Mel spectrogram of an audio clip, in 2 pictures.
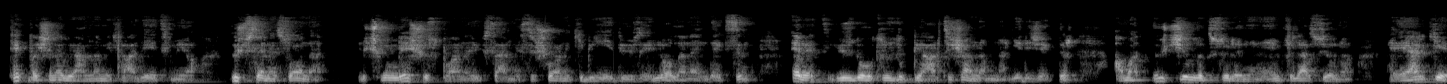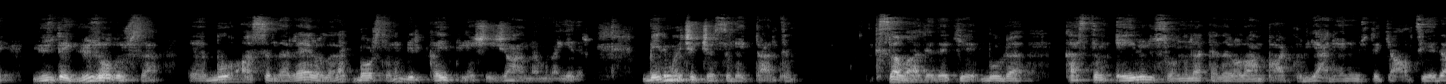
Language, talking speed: Turkish, 120 wpm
